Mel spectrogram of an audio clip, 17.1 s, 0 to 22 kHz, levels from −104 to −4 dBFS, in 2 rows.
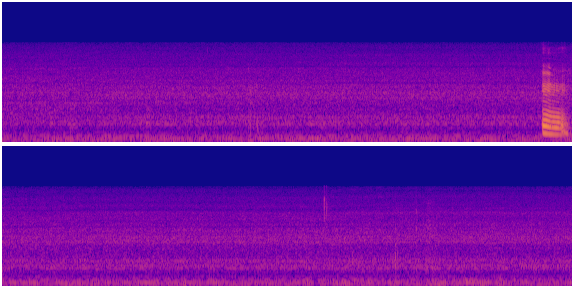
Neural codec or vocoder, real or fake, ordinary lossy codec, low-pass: none; real; none; none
